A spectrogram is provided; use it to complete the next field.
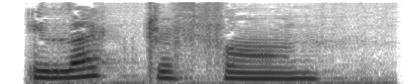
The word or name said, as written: electrophone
